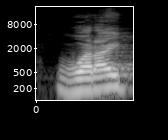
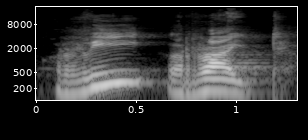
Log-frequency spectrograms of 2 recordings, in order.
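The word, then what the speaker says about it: rewrite: यहाँ आप देखेंगे RE, तो इसे पढ़ेंगे दोस्तों री, और WRIT इसे पढ़ेंगे राइट। वराइट नहीं पढ़िएगा, W इसमें साइलेंट रहता है, ठीक है। री राइट।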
